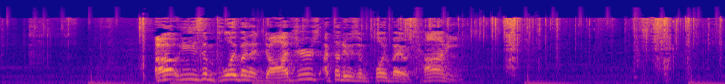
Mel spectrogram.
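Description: A foil wrapper crinkles up close.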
